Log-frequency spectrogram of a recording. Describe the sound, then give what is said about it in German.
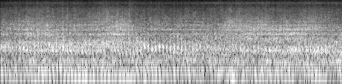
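A Eurocopter helicopter takes off at a military site, giving a loud, steady roar of engine and rotor with a fast, even beating pulse throughout and no talk. “Aber ich muss sagen, man muss sich noch relativ gut festheben. Es läuft nämlich recht, wenn so ein Eurocopter startet.”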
